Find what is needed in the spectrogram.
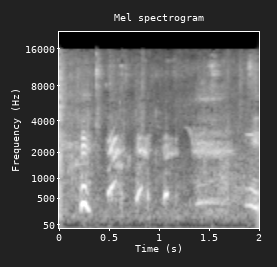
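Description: An excited dog giving several short, high whines or yips in quick succession in the first second, with a person laughing near the end.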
